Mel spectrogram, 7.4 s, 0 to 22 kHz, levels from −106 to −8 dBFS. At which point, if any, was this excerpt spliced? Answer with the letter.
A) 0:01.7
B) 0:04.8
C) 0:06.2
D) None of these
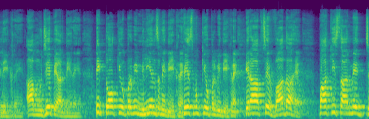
B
